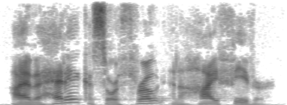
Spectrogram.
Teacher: When we say a list of items, the voice often goes up on each item before the last one. The voice goes down on the last item in the list. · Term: Intonation of lists, intonation of lists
